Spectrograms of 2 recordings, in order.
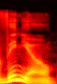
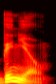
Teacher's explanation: if you go up north to Porto, you'll often hear the V sound pronounced more like a B, so vinho might sound like binho.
